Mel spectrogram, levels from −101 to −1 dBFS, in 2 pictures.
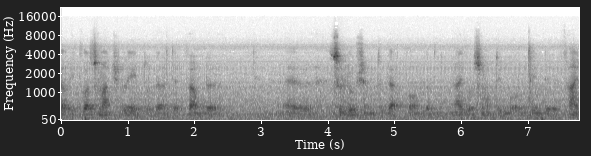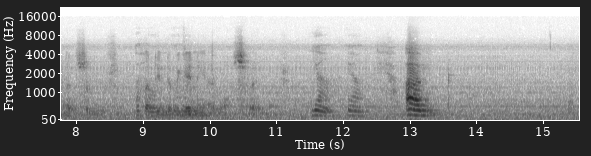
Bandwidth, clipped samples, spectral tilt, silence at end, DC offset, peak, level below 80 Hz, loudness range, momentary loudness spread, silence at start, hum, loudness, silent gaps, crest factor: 15.5 kHz; under 0.1%; -6 dB/octave; 0 s; under 0.1%; -10 dBFS; -50 dBFS; 8 LU; 14 LU; 0 s; none; -33 LUFS; none; 24 dB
